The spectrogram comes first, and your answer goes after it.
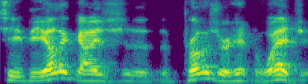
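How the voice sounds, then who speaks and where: A man's somewhat breathy, medium-pitched voice at a fairly quick pace, with very wide pitch swings, over a quiet background. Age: 70s. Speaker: golf professional and caddie. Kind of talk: casual chat.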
